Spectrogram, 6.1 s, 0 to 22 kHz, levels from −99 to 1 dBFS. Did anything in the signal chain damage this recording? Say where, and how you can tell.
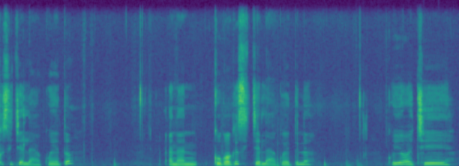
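Yes. The damage happens at the driver or buffer stage, as periodic USB or driver dropouts. From 3.85 s to 6.05 s the speech carries regular ticks every 0.1 s, about twenty in all. They sound only while signal is present. Each tick is a tiny skip of well under a millisecond, with no silence filling the gap. A background task is stalling the USB bus or audio driver on a fixed cycle, and the stream jumps ahead slightly each time.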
